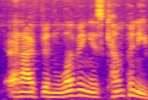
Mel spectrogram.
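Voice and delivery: normal talking voice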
